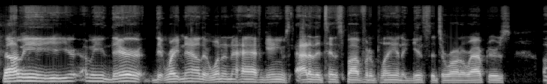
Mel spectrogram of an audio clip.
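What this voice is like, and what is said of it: Raspy voice. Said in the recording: “I am a little under the weather, so that's why my voice is raspy.”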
